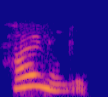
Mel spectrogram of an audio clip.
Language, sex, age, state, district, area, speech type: Assamese, female, 30-45, Assam, Dibrugarh, rural, conversation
